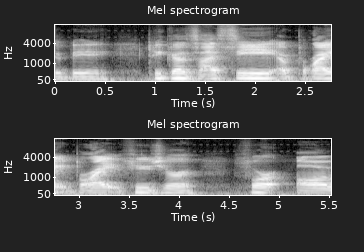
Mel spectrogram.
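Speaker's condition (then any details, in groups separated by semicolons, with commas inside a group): Multiple sclerosis; affects fingers; finger cannot type, MS hug, sometimes hard to breathe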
